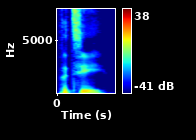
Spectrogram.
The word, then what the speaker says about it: petite: Let's take the word for small petite. You see, it ends with a T, but we don't say patit.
